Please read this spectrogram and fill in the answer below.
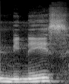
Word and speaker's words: menace: English में इसको लिखने में मिनेस है, बट इसकी जो प्रोनाउंसिएशन है वो मैनस है.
